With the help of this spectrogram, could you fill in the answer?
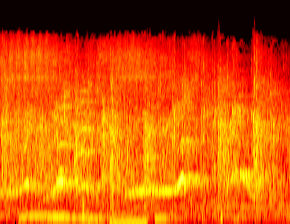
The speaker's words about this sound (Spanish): El aplauso radiofónico. Me encanta que tengan tantos fans, por favor.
